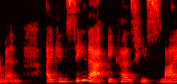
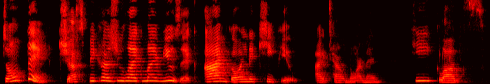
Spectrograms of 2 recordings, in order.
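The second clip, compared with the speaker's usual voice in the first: put-on lively read-aloud for kids; storybook reading; 3 semitones higher, 4 dB louder than usual. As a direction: read it to a class like a picture book. Reading picture book aloud.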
